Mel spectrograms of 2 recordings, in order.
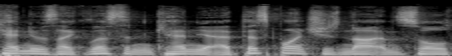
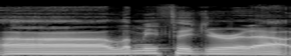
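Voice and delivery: slow, mock dismissive, barely engaged cold tone; 2 semitones higher, 4 dB louder than usual. Retelling how Kenya answered Marlo: imitating a cold shoulder. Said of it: "giving her a total cold shoulder".

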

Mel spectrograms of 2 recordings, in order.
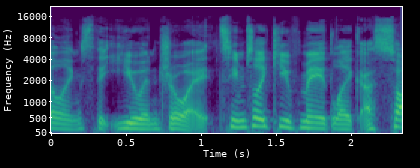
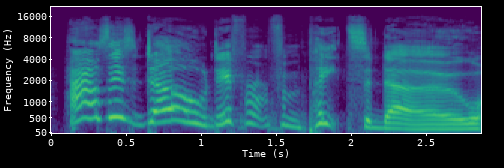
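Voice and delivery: sudden, full deep-south Southern accent; 4 semitones higher than usual. Trying out an Ernest voice mid-conversation, deep Southern accent. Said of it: "it went suddenly like deep south".

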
